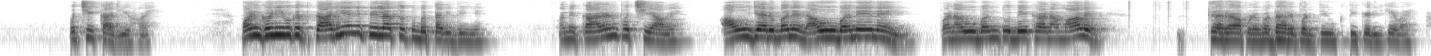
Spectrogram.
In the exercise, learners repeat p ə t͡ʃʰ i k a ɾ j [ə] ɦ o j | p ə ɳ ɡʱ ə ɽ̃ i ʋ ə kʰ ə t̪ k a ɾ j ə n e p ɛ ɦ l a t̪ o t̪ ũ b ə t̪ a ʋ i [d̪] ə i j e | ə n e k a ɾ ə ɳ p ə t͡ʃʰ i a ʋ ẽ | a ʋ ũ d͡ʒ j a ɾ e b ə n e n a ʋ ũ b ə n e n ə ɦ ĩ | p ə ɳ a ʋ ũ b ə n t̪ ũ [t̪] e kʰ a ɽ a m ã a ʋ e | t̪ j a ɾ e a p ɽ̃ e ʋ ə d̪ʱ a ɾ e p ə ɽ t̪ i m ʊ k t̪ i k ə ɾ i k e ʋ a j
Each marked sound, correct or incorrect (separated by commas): correct, correct, incorrect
